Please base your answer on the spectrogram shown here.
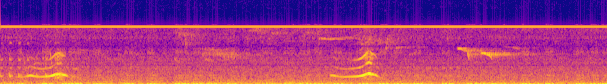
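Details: Tawny owls, two birds in forest in the Eifel near Dohr, giving clear, sharp rising calls, one at the start and another after about two seconds, over soft woodland hiss with a faint high bird note.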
